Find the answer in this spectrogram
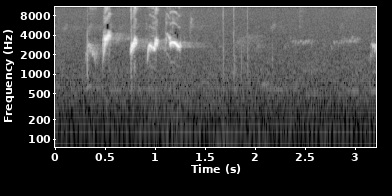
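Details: Caged red-whiskered bulbul used as a decoy to lure a wild bird into a trap, Vietnam, 14 October 2018: a quick burst of four loud chirpy whistled notes, then near silence with faint distant notes.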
